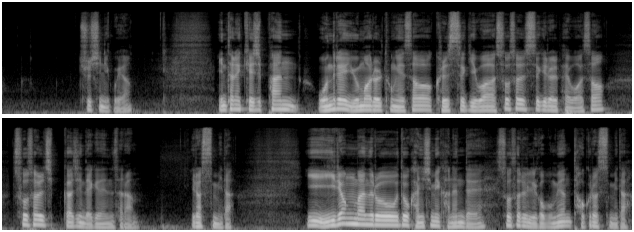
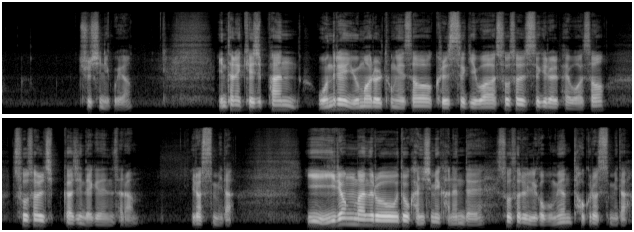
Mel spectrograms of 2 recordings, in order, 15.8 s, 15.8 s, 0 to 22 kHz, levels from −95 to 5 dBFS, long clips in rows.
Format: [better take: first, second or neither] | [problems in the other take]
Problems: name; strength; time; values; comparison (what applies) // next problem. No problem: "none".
first | thin; somewhat; fading below 300 Hz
